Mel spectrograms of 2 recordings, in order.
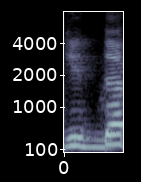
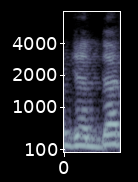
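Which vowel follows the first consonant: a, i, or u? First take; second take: i; a. First: The first vowel is an i sound. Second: The first vowel is an a sound. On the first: "जिद्दा भी पढ़ा जाता है" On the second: "इसको जद्दा भी पढ़ा जाता है"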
